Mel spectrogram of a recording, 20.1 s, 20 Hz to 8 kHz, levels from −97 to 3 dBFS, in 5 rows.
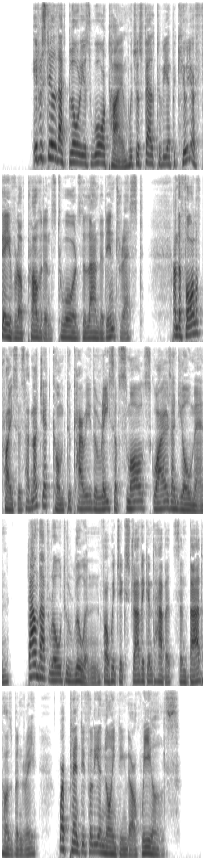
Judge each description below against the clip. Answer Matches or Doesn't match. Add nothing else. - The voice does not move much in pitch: Doesn't match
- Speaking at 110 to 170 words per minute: Matches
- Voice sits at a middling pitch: Doesn't match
